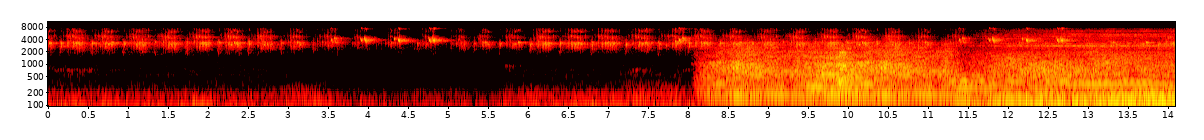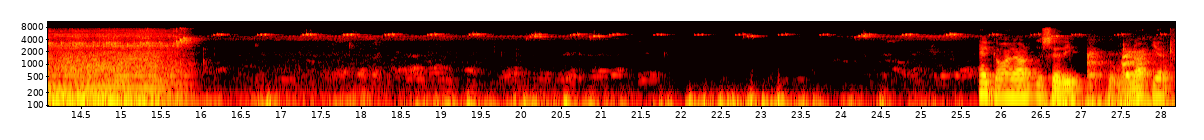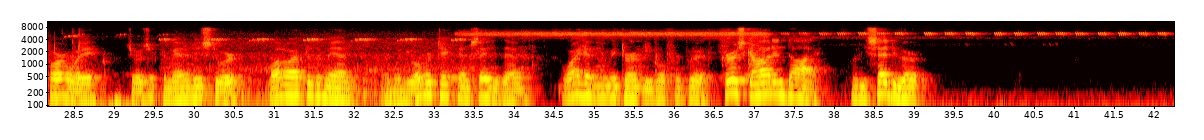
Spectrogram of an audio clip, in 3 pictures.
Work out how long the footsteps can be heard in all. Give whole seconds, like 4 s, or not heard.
not heard.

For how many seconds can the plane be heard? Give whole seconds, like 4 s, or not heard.
8 s.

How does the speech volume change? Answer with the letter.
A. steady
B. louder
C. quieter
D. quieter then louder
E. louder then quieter
A.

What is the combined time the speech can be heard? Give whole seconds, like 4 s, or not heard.
13 s.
